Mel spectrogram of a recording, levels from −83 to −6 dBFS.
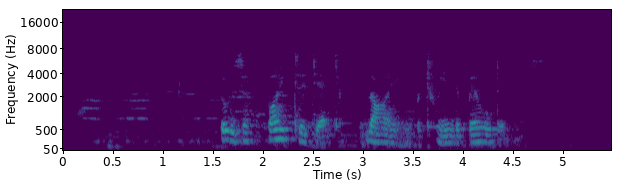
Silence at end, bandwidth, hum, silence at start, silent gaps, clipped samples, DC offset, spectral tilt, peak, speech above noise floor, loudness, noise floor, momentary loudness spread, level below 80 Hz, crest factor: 0.75 s; 7.4 kHz; none; 0.15 s; none; under 0.1%; under 0.1%; -4 dB/octave; -32 dBFS; 36 dB; -50 LUFS; -87 dBFS; 22 LU; under -90 dBFS; 20 dB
